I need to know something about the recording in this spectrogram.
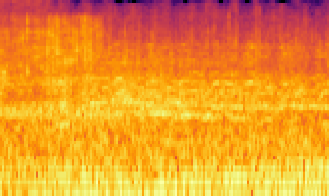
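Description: A crowd of men and women laughs loudly.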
